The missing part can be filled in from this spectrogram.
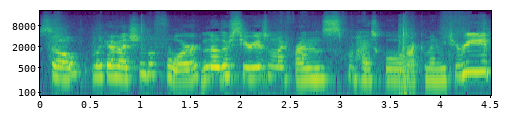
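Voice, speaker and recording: A high-pitched woman's voice with lively intonation, over noticeable background noise. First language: French. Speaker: booktuber. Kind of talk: casual vlog book recommendations. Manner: hesitant, filler-heavy.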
